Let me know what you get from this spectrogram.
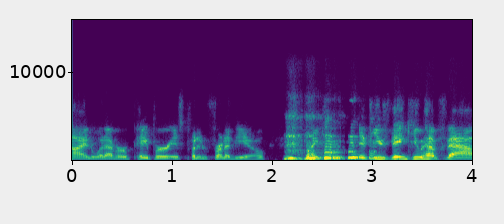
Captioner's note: laughing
